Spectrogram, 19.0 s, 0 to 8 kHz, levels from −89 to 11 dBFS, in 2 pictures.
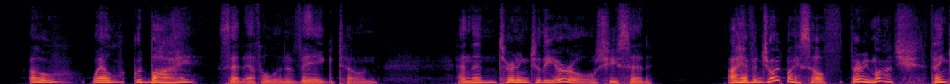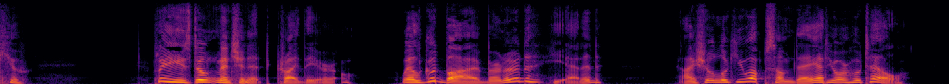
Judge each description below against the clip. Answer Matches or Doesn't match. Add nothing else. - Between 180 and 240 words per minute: Doesn't match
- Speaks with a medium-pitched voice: Matches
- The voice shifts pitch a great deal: Matches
